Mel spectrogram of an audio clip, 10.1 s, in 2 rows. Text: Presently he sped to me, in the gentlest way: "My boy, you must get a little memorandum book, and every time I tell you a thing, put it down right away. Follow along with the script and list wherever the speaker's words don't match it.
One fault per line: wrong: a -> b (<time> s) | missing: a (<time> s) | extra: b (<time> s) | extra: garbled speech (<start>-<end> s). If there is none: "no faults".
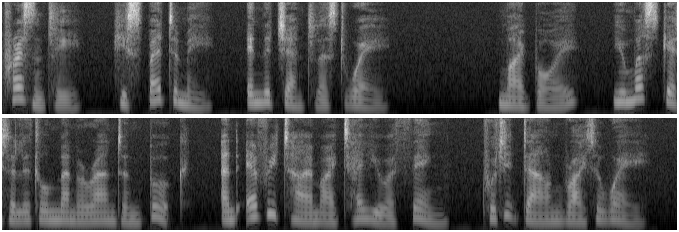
no faults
